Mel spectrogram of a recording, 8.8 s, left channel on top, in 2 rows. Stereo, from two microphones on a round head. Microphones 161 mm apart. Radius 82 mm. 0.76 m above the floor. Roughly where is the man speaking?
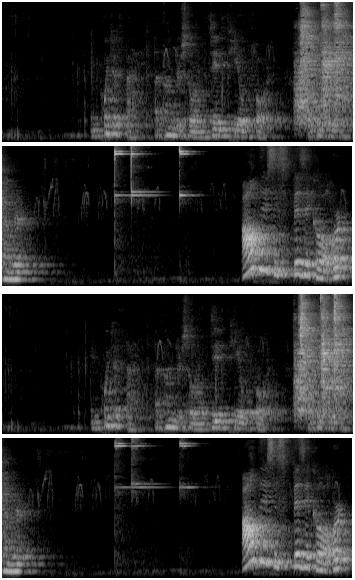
Left.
